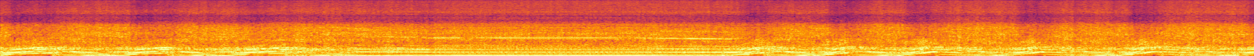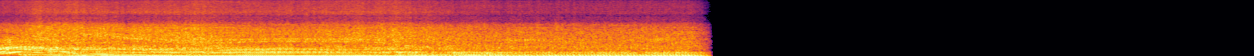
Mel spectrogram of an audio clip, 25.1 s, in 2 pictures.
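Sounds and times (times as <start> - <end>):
car engine idling: 0.0 - 19.6
car engine revving: 0.0 - 19.6.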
